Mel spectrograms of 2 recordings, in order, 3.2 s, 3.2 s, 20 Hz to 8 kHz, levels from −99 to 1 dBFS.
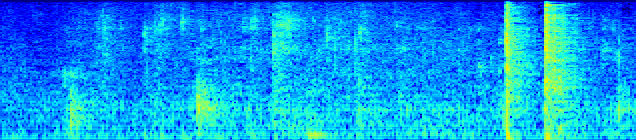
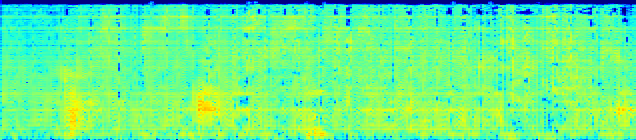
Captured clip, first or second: first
